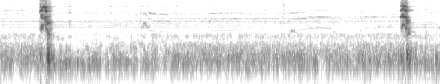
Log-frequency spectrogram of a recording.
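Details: At a Warsaw nest where the male brings food and the female feeds small chicks, a peregrine falcon gives two brief, shrill squeals about five seconds apart over a steady low rumble of wind and city hum.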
